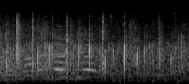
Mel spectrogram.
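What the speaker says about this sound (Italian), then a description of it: "Un applauso al ragazzo e poi il signore." An audience claps for a young man at an Italian talk event on technical education, a short burst of scattered, moderately close applause with overlapping hand claps.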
